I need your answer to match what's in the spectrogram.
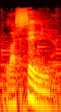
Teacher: quan ens referim al topònim hauríem d'utilitzar la fonètica tancada de la E · Term: E tancada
